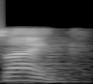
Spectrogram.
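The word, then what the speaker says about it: cinq: but this is the number five is sank who sank the cat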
